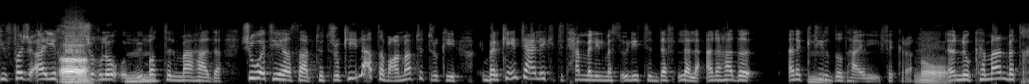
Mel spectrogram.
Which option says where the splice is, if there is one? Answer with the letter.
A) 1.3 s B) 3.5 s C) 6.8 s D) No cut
C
